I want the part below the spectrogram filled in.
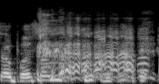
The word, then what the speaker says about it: opossum: You know yeah, did you know it's actually pronounced opussum? – Did you know it's just that's how they used to say it in the old days. – You know, it's just pussum, the O silent.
